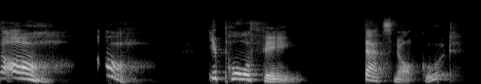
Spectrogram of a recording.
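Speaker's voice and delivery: very broad Australian drawl, slow, sing-song and swooping. Retelling how a woman on a free phone call replied: broad Australian accent. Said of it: "this very broad Australian accent".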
